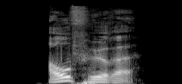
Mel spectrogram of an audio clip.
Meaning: inflection of aufhören: 1. first-person singular dependent present 2. first/third-person singular dependent subjunctive I
- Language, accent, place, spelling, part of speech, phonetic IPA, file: German, Germany, Berlin, aufhöre, verb, [ˈaʊ̯fˌhøːʁə], De-aufhöre.ogg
